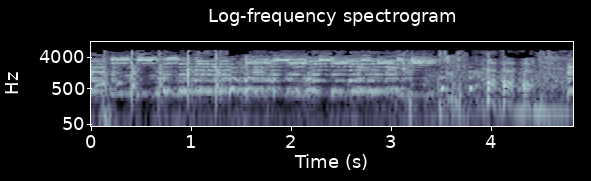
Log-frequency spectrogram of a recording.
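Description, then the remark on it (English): Several car horns honk at once from people sitting in their cars at an outdoor church gathering, after a Happy Birthday song, mixing long sustained blasts with short repeated toots, fairly loud, before a burst of voices and laughter rises near the end. “Honk your horn.”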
